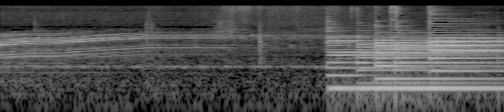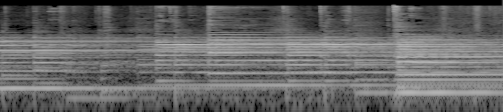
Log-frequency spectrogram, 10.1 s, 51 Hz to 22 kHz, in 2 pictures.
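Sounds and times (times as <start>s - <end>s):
guitar tone through effects pedal: 0.0s - 10.0s.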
